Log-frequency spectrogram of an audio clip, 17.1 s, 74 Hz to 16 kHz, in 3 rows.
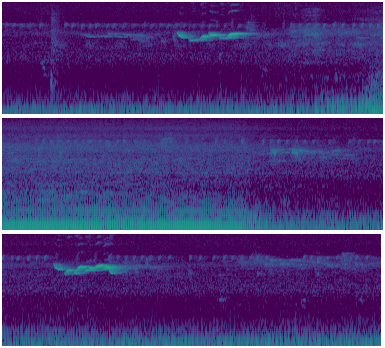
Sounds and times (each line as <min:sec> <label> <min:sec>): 0:12.2 Bird calls 0:14.0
